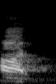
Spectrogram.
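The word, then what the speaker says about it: hour: आवर के लिए। Okay sir, हम लोगों ने बचपन में हमेशा पढ़ा है कि जो आवर होता है इसमें एच जो है वो साइलेंट होता है, ठीक है, या फिर ये एम्प्टी साउंड रखता है सर।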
